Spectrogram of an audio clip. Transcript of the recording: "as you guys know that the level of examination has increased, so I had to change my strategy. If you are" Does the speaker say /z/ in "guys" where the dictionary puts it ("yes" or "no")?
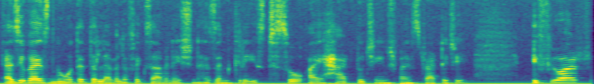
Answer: yes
